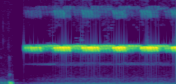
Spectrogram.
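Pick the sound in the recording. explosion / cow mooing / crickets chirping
crickets chirping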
